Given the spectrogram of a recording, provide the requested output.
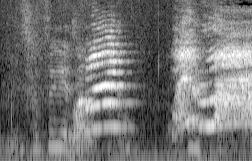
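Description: A pug gives a high, drawn-out howl with a strained, wavering tone, broken by a brief pause.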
